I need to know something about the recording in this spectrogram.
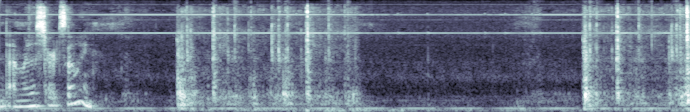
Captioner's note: sewing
